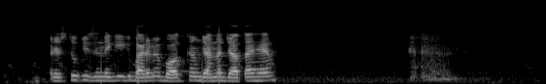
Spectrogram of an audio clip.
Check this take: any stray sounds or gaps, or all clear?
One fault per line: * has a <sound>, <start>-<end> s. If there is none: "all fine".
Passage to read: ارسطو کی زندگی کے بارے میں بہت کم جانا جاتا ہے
* has a throat clearing, 4.1-4.7 s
